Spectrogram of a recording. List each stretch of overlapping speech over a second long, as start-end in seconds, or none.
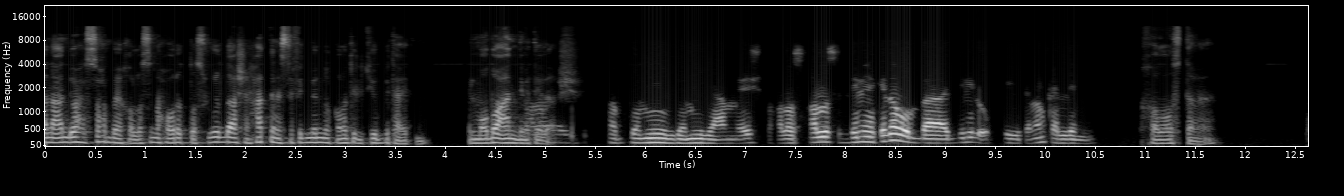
none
